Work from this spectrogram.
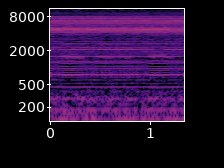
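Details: Dragon (dragão) hair clipper that won't switch on, with the power button bypassed by bridging its two pins: steady, high, even buzz with no stutter or drop-off. The motor runs fine, so the button is likely at fault rather than the board or battery.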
